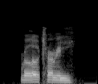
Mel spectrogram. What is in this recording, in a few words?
"rotary", English; adjectives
